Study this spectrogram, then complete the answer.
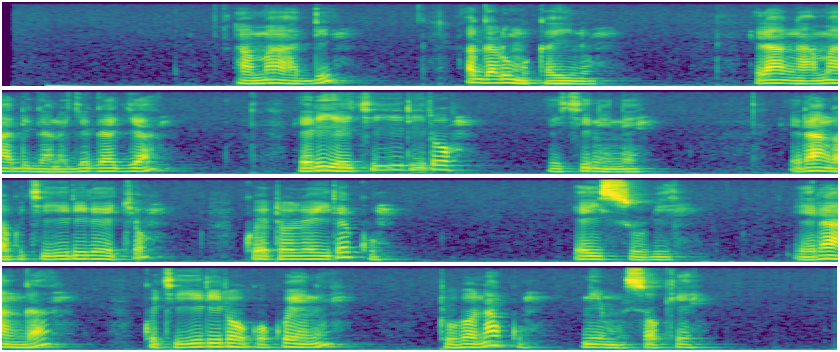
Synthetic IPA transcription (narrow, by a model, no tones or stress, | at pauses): amaːði | aɡaluːmukaino̞ | e̞ɾaŋɡaːmaːðiɡano̞ɟe̞ɡaɟa | e̞ɾije̞ːcijiɾiɾo̞ | e̞cinene̞ | ḛɾaŋɡakucijiɾiɾe̞ːco̞kwe̞̰ːto̞loiɾe̞ku | e̞isuβi | e̞ɾaŋɡa | kucijiɾiɾo̞ːkokwe̞ːne̞ | tuβonakunimuso̞ke̞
